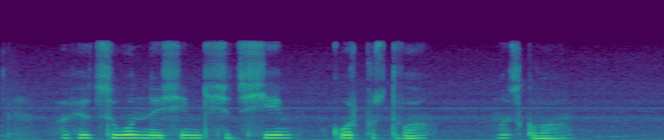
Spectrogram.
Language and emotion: Russian, sad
